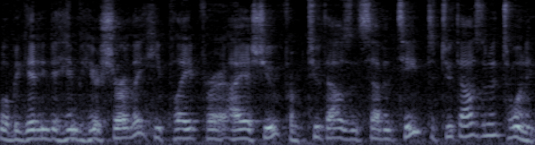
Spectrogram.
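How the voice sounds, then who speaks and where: A plain, everyday voice runs at a fairly slow pace with ordinary pitch variation and hardly any pauses. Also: man, fairly high pitch for a man. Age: 50s. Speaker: podcast host, former college basketball player. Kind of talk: casual interview.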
